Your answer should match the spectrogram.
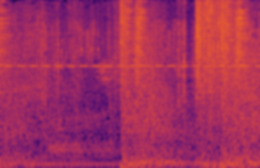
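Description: Shotgun and assault rifle fire in the video game Halo: Combat Evolved Anniversary, a dense rattle of gunfire with a sharp louder burst midway and continued shots after.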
